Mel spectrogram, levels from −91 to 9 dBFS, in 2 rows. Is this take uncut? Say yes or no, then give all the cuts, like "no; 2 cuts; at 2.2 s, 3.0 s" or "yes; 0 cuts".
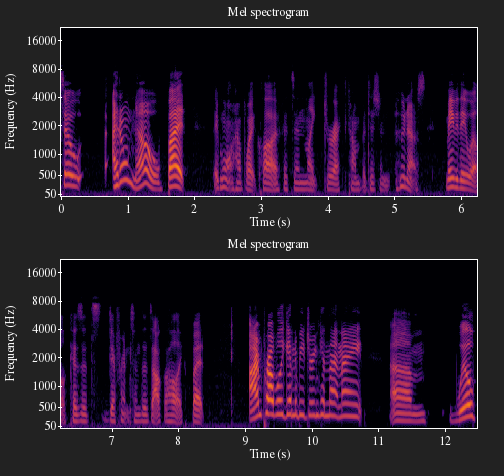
no; 1 cut; at 2.4 s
